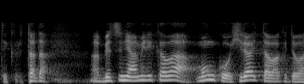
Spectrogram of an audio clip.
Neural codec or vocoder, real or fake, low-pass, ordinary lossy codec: codec, 24 kHz, 0.9 kbps, DualCodec; fake; 7.2 kHz; none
